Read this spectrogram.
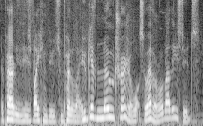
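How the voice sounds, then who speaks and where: A man's voice: a little high, quick pace. Easygoing man narrating his gameplay. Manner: relaxed, chuckling, trailing "I guess". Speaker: let's play host. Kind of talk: gameplay commentary. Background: faint game music.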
